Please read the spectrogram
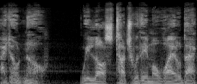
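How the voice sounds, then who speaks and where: Putting on a character voice, a man speaks at a moderate pace in a very deep, low, raspy voice. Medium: video game. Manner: terse, low-key.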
